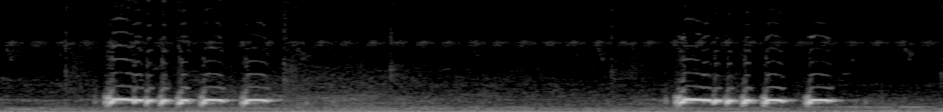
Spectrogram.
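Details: Local zebra dove singing prolifically, its sweet voice used as a lure for doves learning to sing: two mellow, trilled cooing phrases of four or five quick beats each, roughly three seconds apart, over a quiet low background hum.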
